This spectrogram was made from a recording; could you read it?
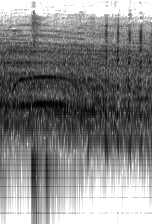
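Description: A crowd cheering and whooping loudly and steadily, with scattered shouts and some laughter mixed into the dense roar.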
